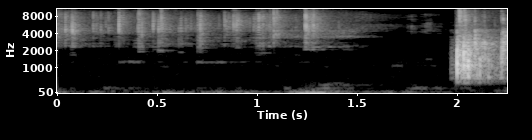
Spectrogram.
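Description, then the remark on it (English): Dice rattle and clatter in a rapid series of small clicks for over a second, then a brief pause before a louder burst of rattling as they land and settle. They are rolled for an athletics check that needs four or higher, and the total is three. “You have to roll four or higher athletics.”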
